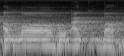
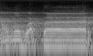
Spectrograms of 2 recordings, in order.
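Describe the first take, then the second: First: The vowel between b and r is short. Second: The vowel between b and r is drawn out. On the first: The speaker calls it right. "Itu ba dan ro itu ndak ada alifnya" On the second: The speaker calls it wrong. "Bukan Allahu Akbar"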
